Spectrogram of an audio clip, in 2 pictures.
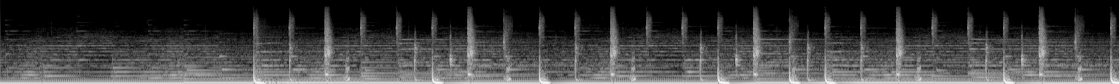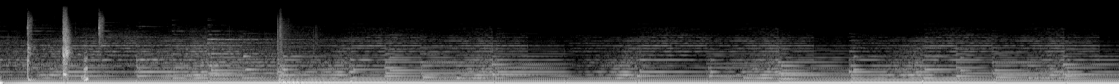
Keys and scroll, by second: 2.6 ctrl+d, 8.5 ctrl+t.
